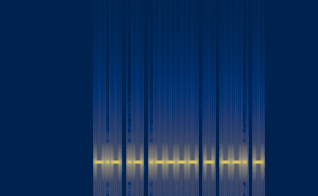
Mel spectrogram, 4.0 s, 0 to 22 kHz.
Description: Morse code, heard as a keyed tone, about 34 wpm, 700 Hz. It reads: KA1TGT
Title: USA Call Signs - 6 Characters - 3x Character Spacing - 35wpm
